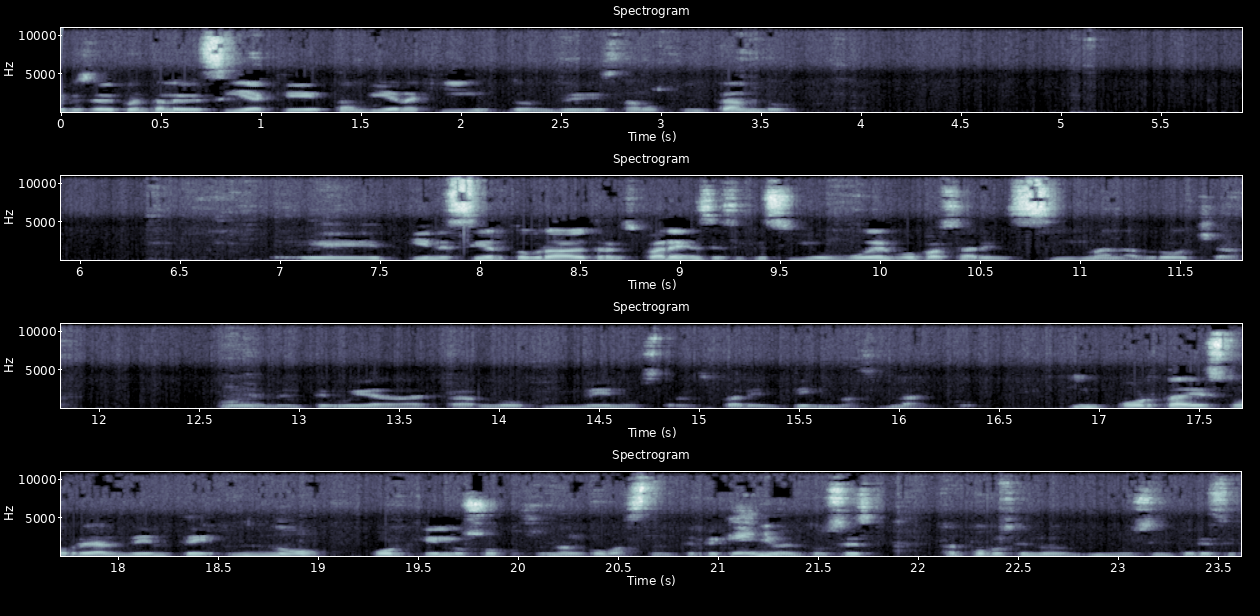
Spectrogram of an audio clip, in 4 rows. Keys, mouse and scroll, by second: 0.6 ctrl+z, 1.1-5.6 ctrl+drag, 6.5-10.1 drag, 10.8-12.3 drag, 12.7-20.2 drag.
